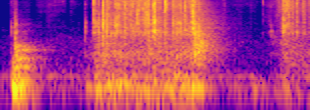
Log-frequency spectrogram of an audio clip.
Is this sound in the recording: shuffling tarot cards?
yes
